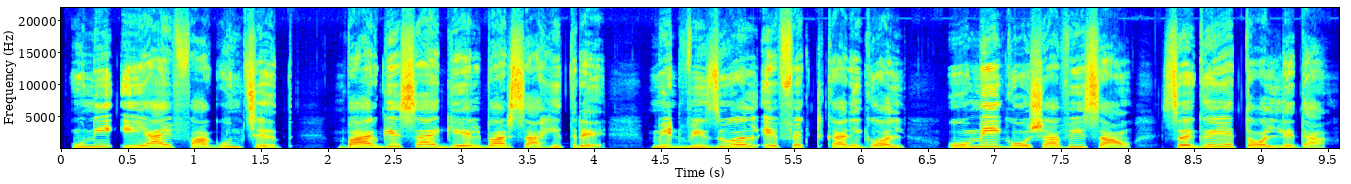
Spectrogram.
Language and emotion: Santali, neutral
